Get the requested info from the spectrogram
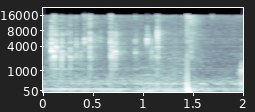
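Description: Mustard seeds and urad dal sizzling in hot oil in a kadai, with irregular sharp crackles as the seeds begin to splutter: the tempering (tadka) stage. A faint steady low hum runs underneath.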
